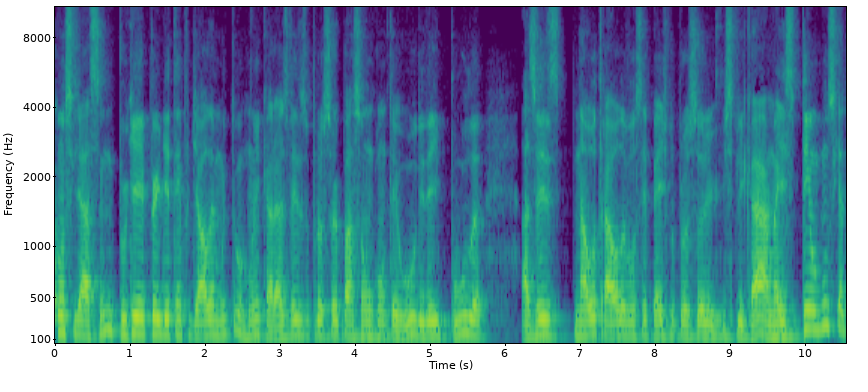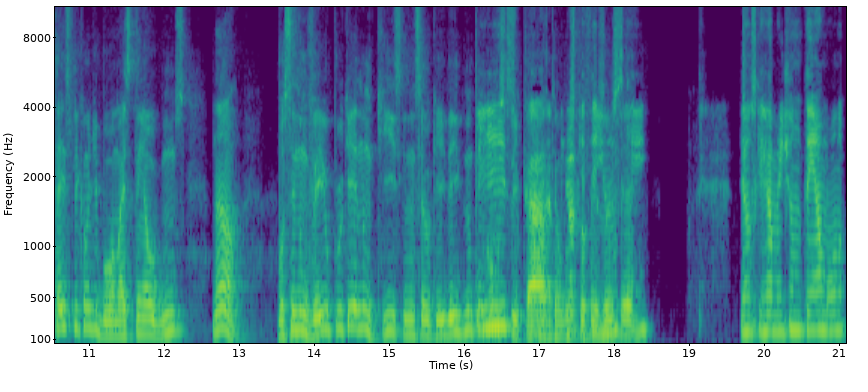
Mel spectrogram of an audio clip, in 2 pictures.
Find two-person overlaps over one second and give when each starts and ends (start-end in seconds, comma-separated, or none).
16.1-18.3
